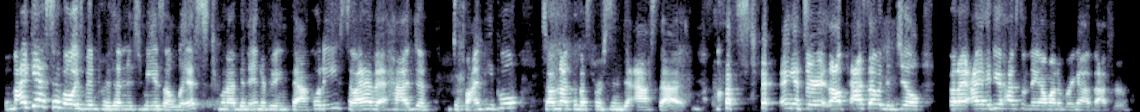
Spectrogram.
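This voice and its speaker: A woman with a high voice talks fast and lightly, passing a question on with self-deprecating humor. Casual panel chat. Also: fairly bright tone, rough recording. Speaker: faculty interviewer.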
